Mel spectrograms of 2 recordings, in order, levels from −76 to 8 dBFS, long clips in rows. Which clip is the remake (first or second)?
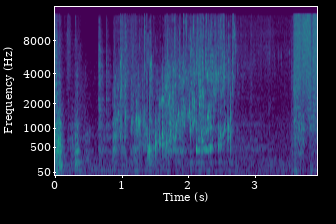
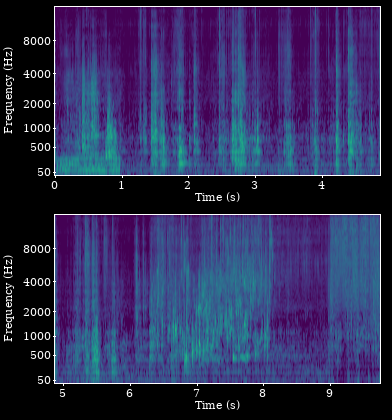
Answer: second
